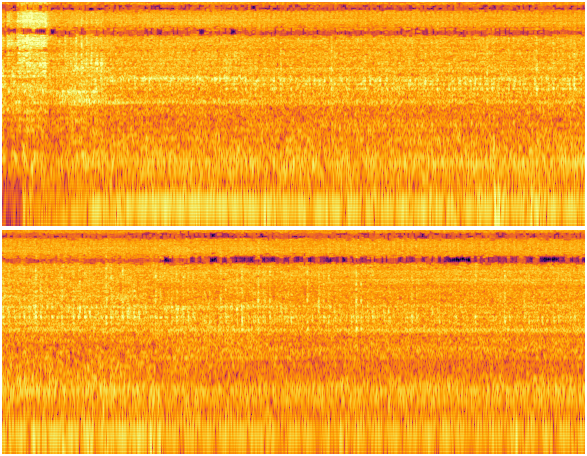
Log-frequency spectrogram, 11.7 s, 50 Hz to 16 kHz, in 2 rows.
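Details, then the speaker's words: 1990 Suzuki Samurai at idle after water pump replacement; steady hum with rough whirring, first thought to be a loose belt but found to be the alternator going bad; alternator noise at idle. "That noise is. I don't like it though. I think it's the belt. Sounds like that belt's not on tight."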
